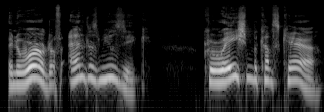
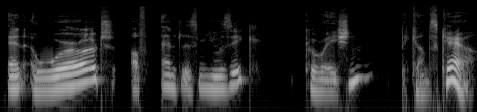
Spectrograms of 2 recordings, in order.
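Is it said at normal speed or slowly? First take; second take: normal speed; slowly. First: It is said at normal speed. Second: It is said more slowly.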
